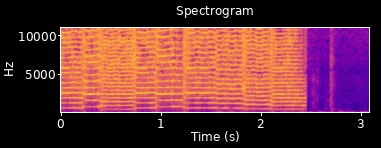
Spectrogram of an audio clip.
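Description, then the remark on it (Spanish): Car horns honk in a traffic jam, a loud, blaring chorus of overlapping tones pulsing in short repeated blasts for about two and a half seconds before cutting off to a low rumble. “Hoy en el tráfico el mismo atasco de siempre.”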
